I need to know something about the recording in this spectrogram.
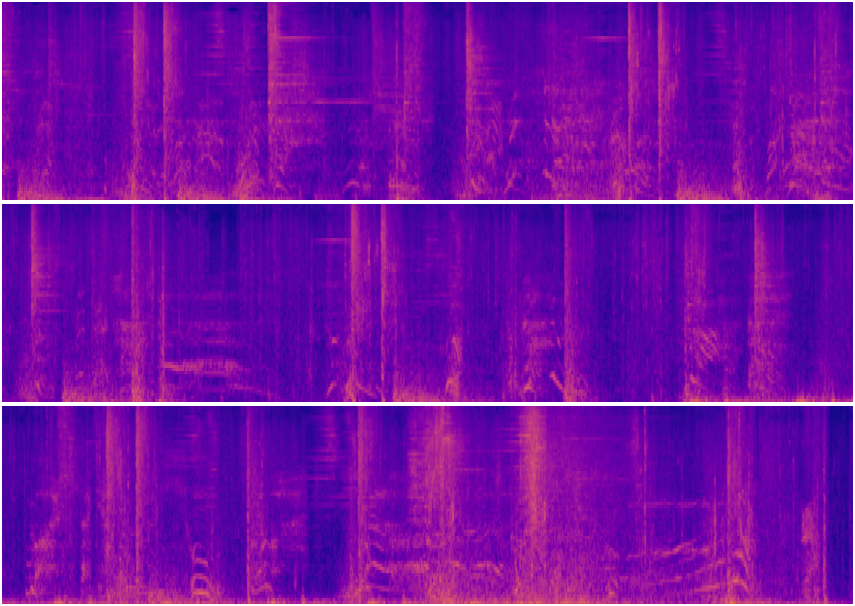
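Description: Warriors grunt and shout as they fight.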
